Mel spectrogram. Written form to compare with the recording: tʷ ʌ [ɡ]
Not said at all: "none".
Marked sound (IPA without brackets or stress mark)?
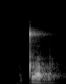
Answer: b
